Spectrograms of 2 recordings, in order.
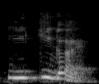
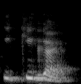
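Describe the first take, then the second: First: The first vowel is a long 'ee' sound. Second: The first vowel is not a long 'ee' sound. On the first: The speaker calls it right. "E Ikigai. This is the correct pronunciation" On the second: The speaker calls it wrong. "it is not Ikigai"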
